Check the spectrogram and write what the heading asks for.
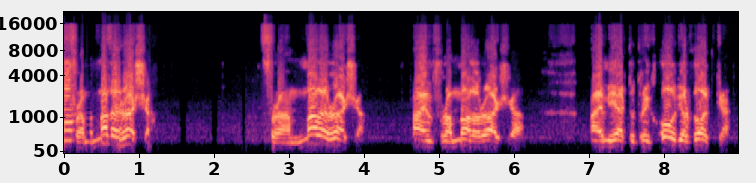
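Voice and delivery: mock Russian accent. Streamer playing a Russian for viewers, mock Russian accent. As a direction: boast like a hammy Russian.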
